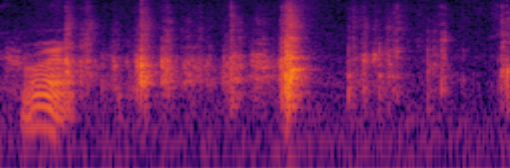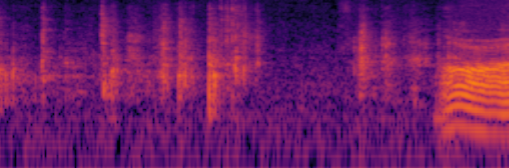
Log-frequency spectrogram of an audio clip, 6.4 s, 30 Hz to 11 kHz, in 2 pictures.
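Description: Irregular sharp clicks and crackles of a GoPro 7's retail packaging being handled and pried at to get the camera free of its box, the loudest click about two seconds in. A short mumble at the very start.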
